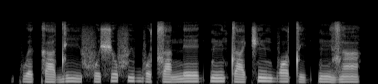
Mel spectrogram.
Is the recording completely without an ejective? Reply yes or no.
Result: yes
